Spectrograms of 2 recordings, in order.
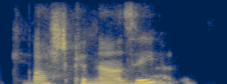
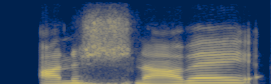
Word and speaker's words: Anishinaabe: And it's about this Ashkenabe. Sorry, I think I mispronounced it. – Ashkenazi? – No. Anishinaabe. I'm not.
